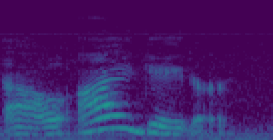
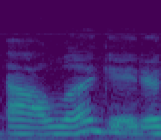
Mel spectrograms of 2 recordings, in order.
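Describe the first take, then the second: First: The vowel after 'all' is a clear 'i'. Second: The vowel after 'all' is reduced and unclear. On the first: "they'd say alligator" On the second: "instead of alligator"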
